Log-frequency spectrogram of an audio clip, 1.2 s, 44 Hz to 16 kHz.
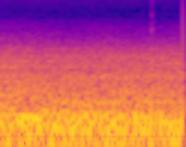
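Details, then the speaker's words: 2017 Toyota Sienna LE wheelchair van, 31,000 miles, on highway at about 67–68 mph on cruise control: low even road rumble and steady engine drone, no knocks or surging; runs straight and very smooth, normal cruise. "Steering wheel is straight, the van runs nice and straight down the highway, runs very smooth."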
